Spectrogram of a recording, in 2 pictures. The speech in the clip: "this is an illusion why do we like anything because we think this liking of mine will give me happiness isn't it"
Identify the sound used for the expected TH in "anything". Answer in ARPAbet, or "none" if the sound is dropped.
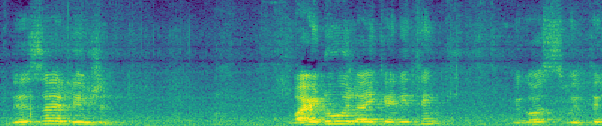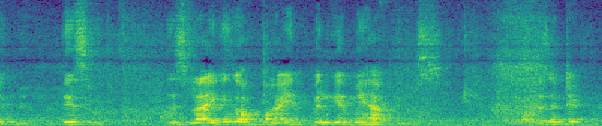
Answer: T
